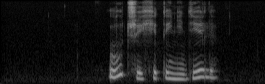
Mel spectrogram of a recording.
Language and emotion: Russian, sad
